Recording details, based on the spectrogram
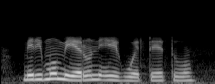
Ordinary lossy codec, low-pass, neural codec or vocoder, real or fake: none; 3.6 kHz; none; real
